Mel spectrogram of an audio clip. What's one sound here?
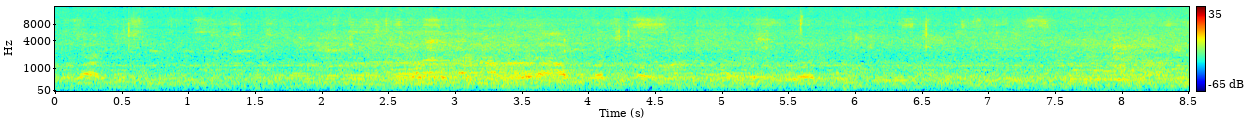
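A large crowd murmurs and chatters throughout a big echoing hall.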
